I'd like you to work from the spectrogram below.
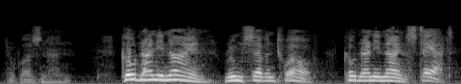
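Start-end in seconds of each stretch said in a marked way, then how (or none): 1.2-4.5 high, loud emergency shout; urgent call-out. A narrator's reading. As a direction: shout the alert for the whole ward. Nurse calls emergency code.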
